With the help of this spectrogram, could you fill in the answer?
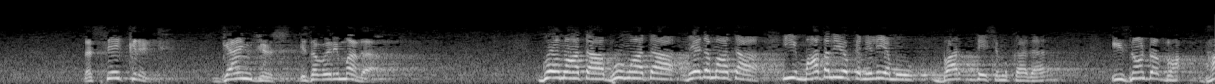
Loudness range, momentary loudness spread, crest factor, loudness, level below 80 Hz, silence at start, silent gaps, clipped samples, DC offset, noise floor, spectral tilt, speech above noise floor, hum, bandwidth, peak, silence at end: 5 LU; 22 LU; 12 dB; -14 LUFS; -50 dBFS; 0 s; none; under 0.1%; under 0.1%; -34 dBFS; -8.5 dB/octave; 21 dB; none; 6 kHz; -2 dBFS; 0 s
